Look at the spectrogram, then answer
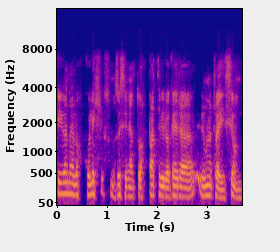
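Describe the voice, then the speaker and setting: The man speaks with a Chilean accent at a fairly high pitch. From Chile, Santiago. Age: 60s. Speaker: magician. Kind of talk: interview. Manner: halting.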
